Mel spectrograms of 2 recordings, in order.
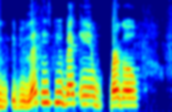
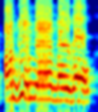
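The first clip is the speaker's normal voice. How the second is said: higher and louder, playful fake rage after a laugh; mock angry outburst; 7 semitones higher, 6 dB louder than usual. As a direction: blow up for show, half joking. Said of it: "'cause I'm getting mad".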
